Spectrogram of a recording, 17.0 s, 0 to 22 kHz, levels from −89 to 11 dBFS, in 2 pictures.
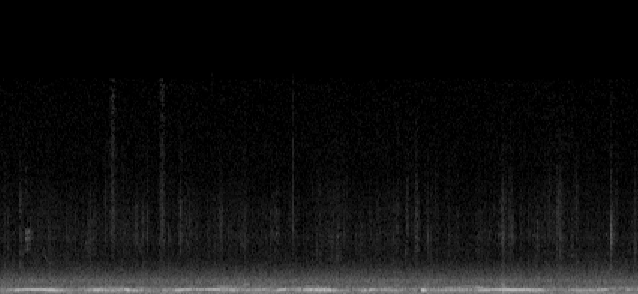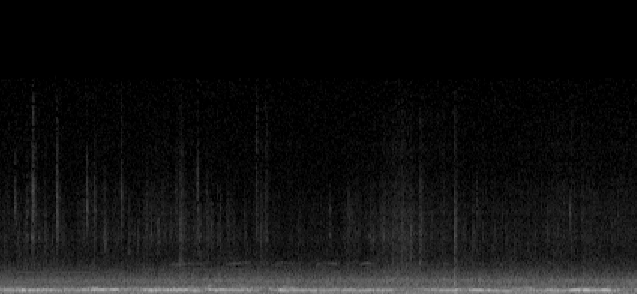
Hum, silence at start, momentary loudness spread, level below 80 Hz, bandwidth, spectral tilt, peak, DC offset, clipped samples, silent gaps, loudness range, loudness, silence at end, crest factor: none; 0 s; 11 LU; -48 dBFS; 9 kHz; -8.5 dB/octave; -10 dBFS; under 0.1%; under 0.1%; none; 5 LU; -30 LUFS; 0 s; 18 dB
